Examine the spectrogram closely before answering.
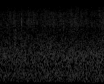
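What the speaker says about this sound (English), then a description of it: "occasionally the rain does hit you, though" Steady rain hisses in a video game, a dense, even wash of falling drops that holds at a constant level for a short moment.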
